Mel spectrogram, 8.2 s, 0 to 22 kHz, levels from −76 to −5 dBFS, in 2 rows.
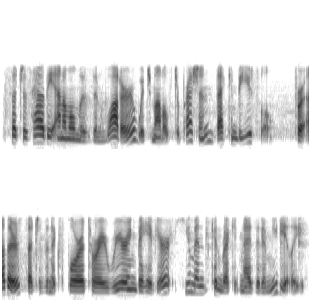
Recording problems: phone-call audio; nothing above 3.5 kHz
traffic noise; faint; throughout; 25 dB below the speech

